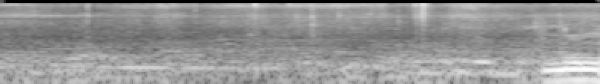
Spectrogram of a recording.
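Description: A man's voice, with a low, even background murmur between his words; he speaks again near the end.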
